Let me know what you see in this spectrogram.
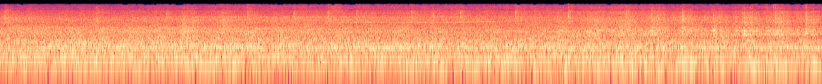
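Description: A train running past close to the platform, with a continuous rumble of wheels on rail. In the second half the rhythmic clickety-clack of wheels over rail joints becomes distinct.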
